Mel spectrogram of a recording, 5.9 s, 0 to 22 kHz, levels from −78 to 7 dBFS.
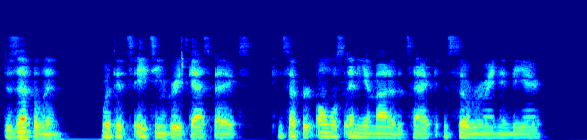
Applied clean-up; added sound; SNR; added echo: neural mask model DeepFilterNet 3.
